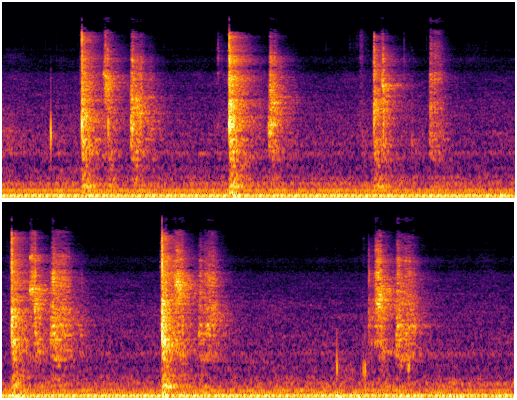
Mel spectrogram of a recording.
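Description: A knife chops leaves on a cutting board with quick, light taps.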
